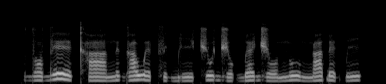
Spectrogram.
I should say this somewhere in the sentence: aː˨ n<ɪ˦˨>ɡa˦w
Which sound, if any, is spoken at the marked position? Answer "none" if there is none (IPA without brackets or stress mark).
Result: ɪ˦˨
